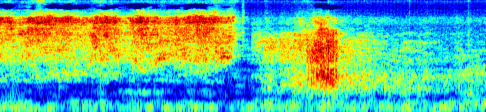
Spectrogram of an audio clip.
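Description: Dry powdered cement rubbed between bare palms, a gritty dry rustle that breaks off suddenly about a second in. It is followed near the end by one short, louder crumble as a soft cement block gives way in the hands.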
